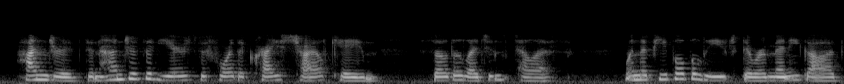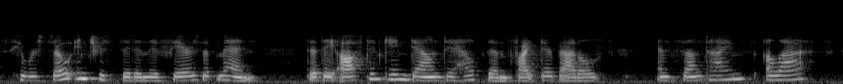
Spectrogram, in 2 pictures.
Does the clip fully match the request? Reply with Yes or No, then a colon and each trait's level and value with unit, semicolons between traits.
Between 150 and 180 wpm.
Yes: average, 170 wpm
